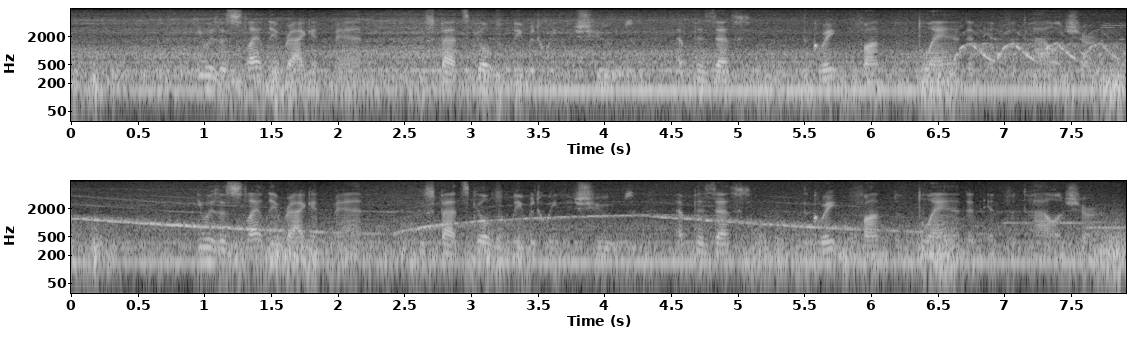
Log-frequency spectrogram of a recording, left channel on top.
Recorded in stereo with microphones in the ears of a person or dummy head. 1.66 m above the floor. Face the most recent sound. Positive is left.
turn(degrees=5)  # may be behind; listen again after turning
